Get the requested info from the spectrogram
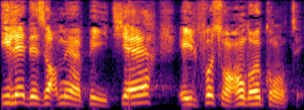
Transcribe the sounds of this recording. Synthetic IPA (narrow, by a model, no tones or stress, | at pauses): ilɛd̪ezɔʁmɛɛ̃peit̪jɛːʁeilfosɑ̃ʁɑ̃d̪ʁəkɔ̃t̪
